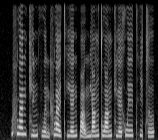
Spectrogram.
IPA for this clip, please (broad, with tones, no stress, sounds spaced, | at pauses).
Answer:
ʂ w a˥ n t͡ɕ y˧˥ n f w ə̰˨˩ n ʂ w a˥˩ ɪ̯ t̪ʰ j ɛ˧˥ n p ɑ̰˨˩ ʊ̯ m j ɑ˧˥ ŋ t̪ w ɑ˧˥ ŋ t͡ɕ ɥ ɛ˧˥ x w e˥ ɪ̯ t̪ʰ i˥˩ t͡s ɤ˧˥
